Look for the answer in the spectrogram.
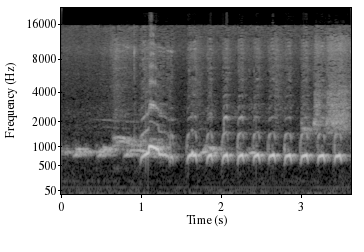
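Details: Bangkok-type zebra dove used as a training tutor for other birds, with a big, deep cowong-style voice. A low coo rises into a swelling note, then a steady series of about eleven short, hollow coos follows, close together in a small room.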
